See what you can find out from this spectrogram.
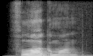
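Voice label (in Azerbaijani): "flaqman", Azerbaijani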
